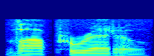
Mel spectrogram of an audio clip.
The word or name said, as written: vaporetto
